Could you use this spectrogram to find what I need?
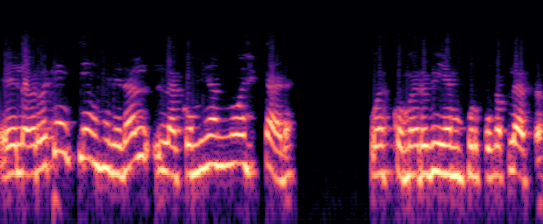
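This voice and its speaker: In an ordinary speaking voice, a woman talks at a moderate pace with a fairly high pitch, ordinary pitch variation and very even loudness. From Venezuela. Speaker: arts graduate working in press communications. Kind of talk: casual chat.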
